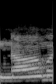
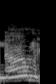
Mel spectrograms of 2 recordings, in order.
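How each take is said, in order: First: नाम as naa-ma; wrong added vowel. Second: नाम as naam, no vowel after m; correct closed m. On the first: Teacher correcting a slip, added-vowel mispronunciation. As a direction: open the final m of नाम into "ma". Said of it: "नाम नहीं है". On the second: Teacher giving the right form, closed-m pronunciation. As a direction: close the lips on the end of नाम. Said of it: "नाम है, केवल नाम". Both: Shown as a demonstration.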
